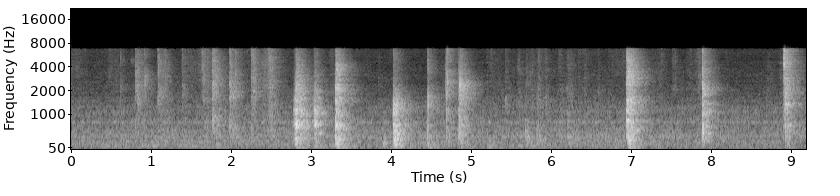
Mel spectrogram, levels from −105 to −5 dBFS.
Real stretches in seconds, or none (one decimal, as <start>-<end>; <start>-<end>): none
